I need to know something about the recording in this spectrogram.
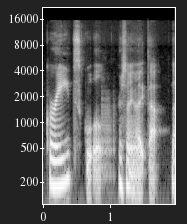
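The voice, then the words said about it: Put-on American accent. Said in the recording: “That was my American accent”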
